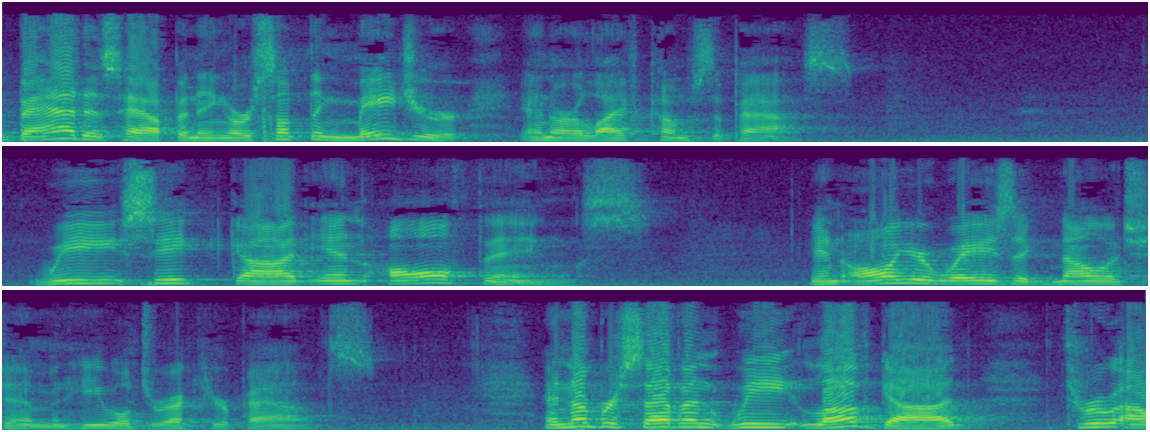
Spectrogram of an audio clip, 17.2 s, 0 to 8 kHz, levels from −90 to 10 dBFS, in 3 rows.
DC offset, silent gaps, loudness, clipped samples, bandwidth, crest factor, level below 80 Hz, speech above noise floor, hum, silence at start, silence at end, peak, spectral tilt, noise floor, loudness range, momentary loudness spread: under 0.1%; none; -13 LUFS; under 0.1%; 7.6 kHz; 14 dB; -52 dBFS; 35 dB; none; 0 s; 0 s; 0 dBFS; -5.5 dB/octave; -48 dBFS; 9 LU; 18 LU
